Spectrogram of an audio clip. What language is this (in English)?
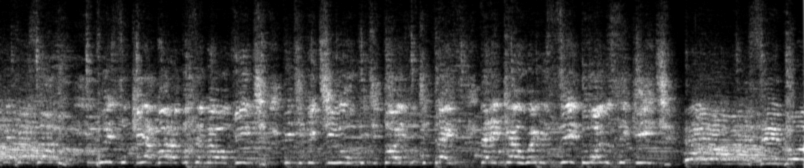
Portuguese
